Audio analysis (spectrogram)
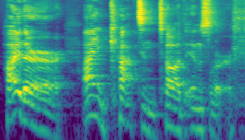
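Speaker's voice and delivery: slow, piratey drawl in a pirate captain voice. Reading out a pilot's introduction, in a piratey voice. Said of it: "I sounded a bit piratey there".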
